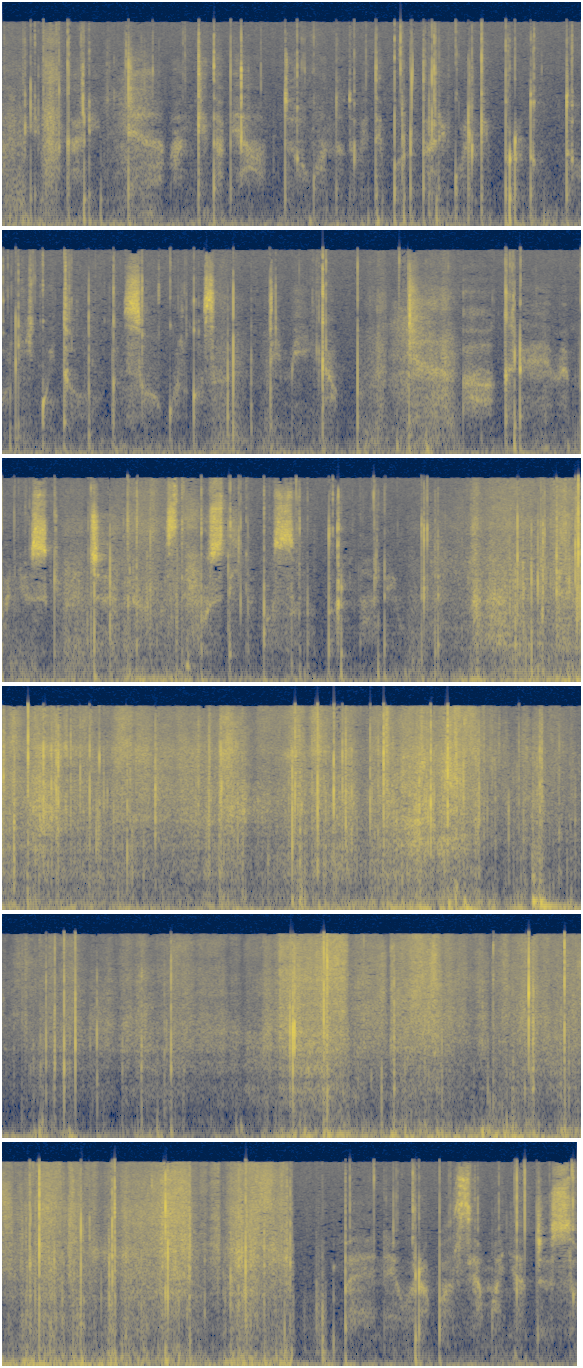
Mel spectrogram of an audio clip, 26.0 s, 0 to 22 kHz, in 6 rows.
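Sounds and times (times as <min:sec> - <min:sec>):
plastic bag crinkling: 0:11.8 - 0:23.9
bump against microphone: 0:16.9 - 0:17.5.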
